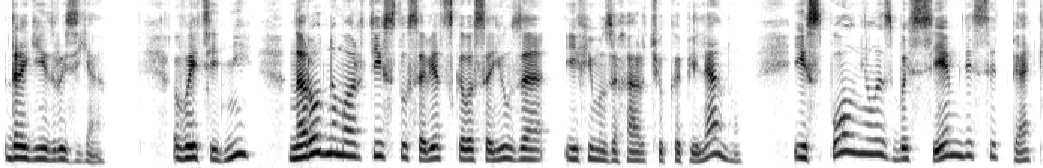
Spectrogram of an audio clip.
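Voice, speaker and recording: A woman's voice: fairly low pitch, warm tone. A woman hosting a radio programme in formal, scripted narration. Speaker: radio host.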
